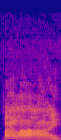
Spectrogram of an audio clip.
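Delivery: high, slow, timid critter voice; shy little muskrat voice, drawn out; high timid puppet muskrat; nervous puppet. Acted. Puppet Gus says bye.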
